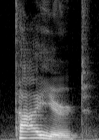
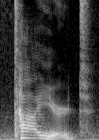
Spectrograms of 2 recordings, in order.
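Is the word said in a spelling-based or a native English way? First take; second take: native English; native English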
